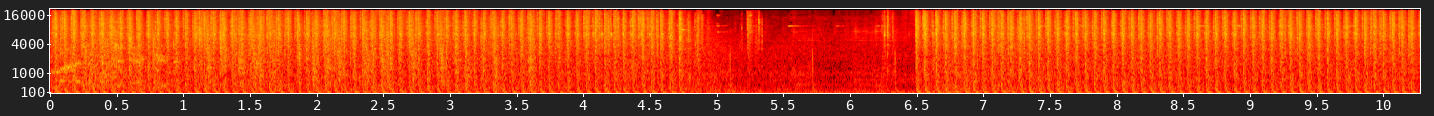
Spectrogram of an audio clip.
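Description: Sustained rapid gunfire from The Division 2 rattles loud and close almost the whole time, with a brief drop-off near the middle before the dense automatic shooting resumes.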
